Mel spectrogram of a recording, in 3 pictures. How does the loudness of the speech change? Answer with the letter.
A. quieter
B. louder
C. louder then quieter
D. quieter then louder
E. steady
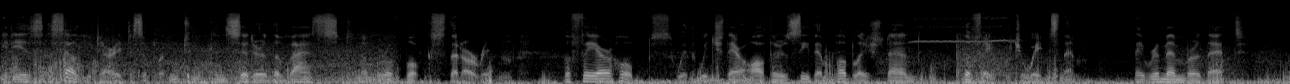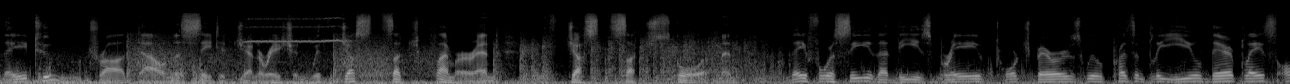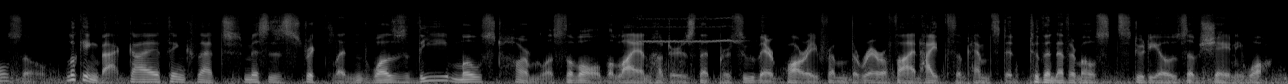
E.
